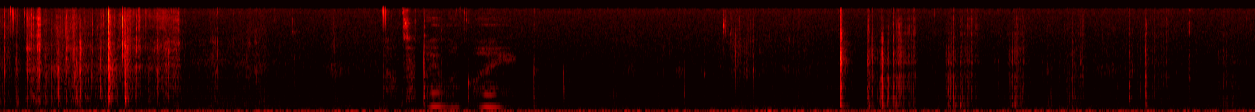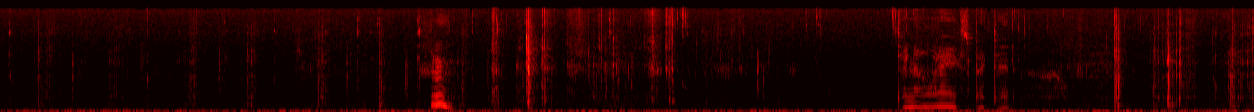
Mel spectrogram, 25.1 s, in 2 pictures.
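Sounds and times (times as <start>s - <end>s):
crunching and chewing chickpeas: 0.0s - 3.1s, 6.7s - 20.8s, 23.3s - 25.0s
person humming: 16.8s - 17.2s.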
